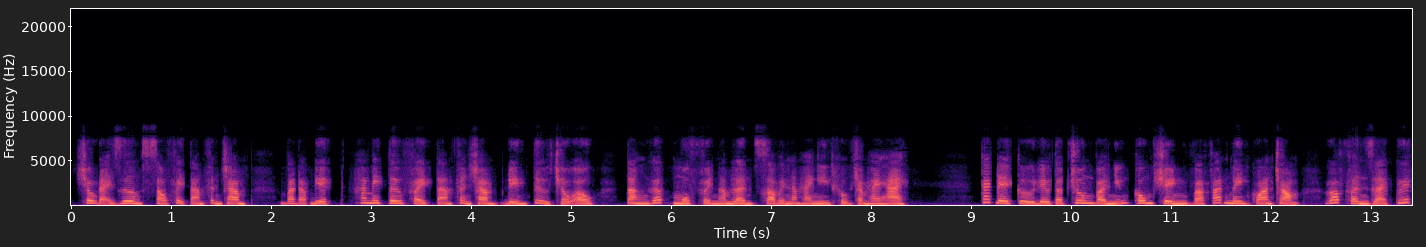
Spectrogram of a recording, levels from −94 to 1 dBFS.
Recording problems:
garbled, watery; slightly; nothing above 7.5 kHz

